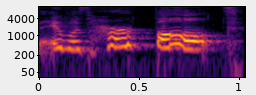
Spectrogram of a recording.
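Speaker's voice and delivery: high, loud mock blame; mock accusing. Elsie pointing at the other woman to blame her, mock accusing. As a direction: loudly pass the blame, half laughing. Retold character blaming Aurora.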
